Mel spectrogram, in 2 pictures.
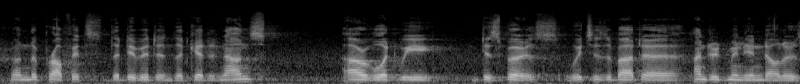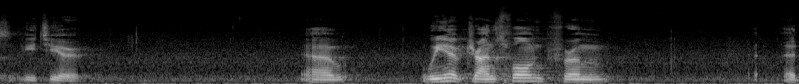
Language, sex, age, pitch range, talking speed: English, male, 60-79, 105-120 Hz, 95 wpm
